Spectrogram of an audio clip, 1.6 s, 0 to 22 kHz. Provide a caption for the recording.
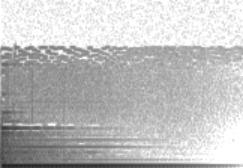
Bong Chime 1
Part of a games notification pack for correct and incorrect actions or events within the game.
alert, ambient, application, bleep, blip, bloop, cell, chime, click, computer, correct, desktop, effect, event, game, harmony, incorrect, indie-game, melody, music, noise, notification, ringtone, sfx, sound, tone, tones, videogame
